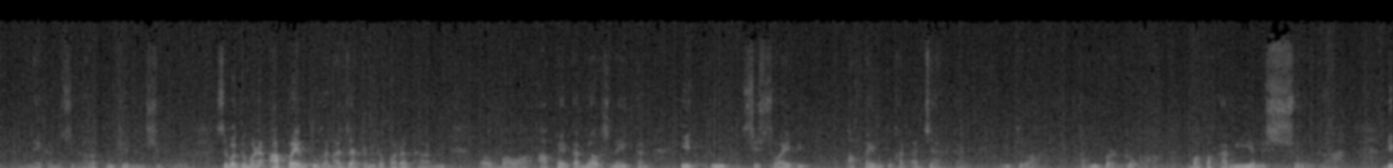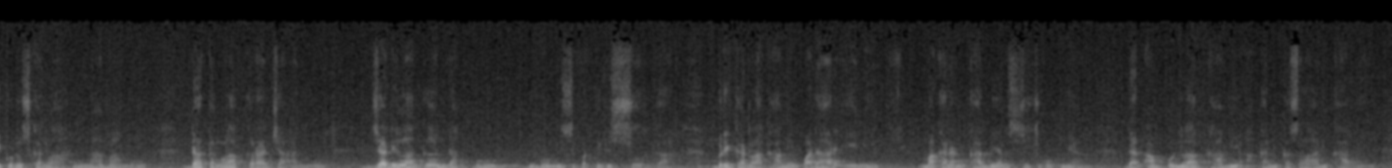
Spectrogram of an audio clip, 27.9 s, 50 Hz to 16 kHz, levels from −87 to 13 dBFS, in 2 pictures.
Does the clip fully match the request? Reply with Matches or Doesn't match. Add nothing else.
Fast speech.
Doesn't match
